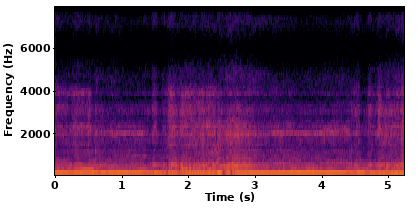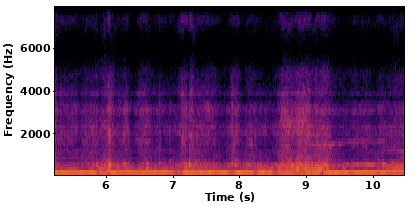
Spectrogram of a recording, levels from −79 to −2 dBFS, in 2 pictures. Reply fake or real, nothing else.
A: fake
